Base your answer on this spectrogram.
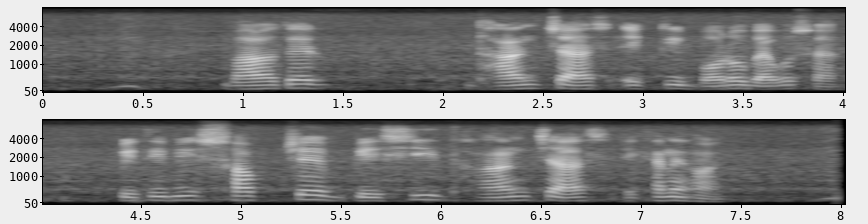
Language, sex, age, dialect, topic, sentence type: Bengali, male, 31-35, Northern/Varendri, agriculture, statement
